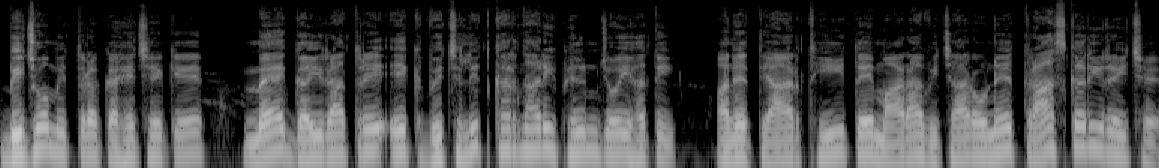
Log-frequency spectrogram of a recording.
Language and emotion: Gujarati, fearful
